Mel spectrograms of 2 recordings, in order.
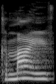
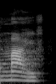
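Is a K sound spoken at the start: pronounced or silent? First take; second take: pronounced; silent. First: The word starts with a K sound. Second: The word starts with an N sound. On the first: The speaker calls it wrong. "bukan knife bacanya" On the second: The speaker calls it right. "nggak dibaca K-nya"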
